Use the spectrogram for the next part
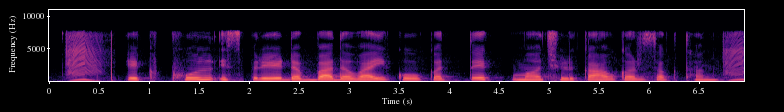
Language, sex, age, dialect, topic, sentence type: Chhattisgarhi, female, 18-24, Northern/Bhandar, agriculture, question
